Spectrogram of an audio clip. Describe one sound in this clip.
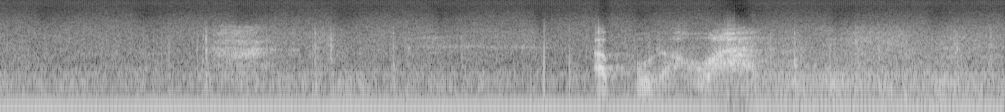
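A man speaks briefly, slightly muffled.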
